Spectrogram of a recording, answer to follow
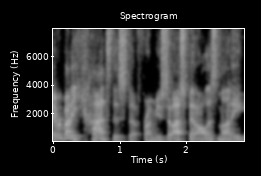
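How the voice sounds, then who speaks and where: A man with a Tennessee accent speaks with lively intonation. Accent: Southern US (Tennessee). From US South, Tennessee. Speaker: entrepreneur and marketing guest. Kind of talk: interview. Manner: fast; animated.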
